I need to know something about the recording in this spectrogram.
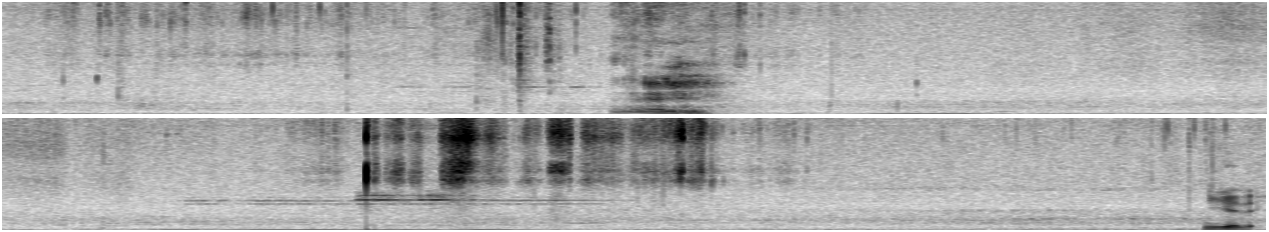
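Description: Cloth rustles softly as it is moved and spread out.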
